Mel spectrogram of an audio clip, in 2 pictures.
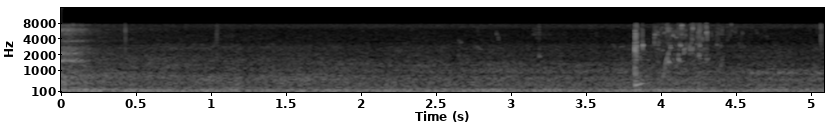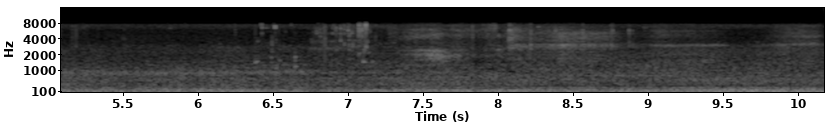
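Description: Shallow water lapping and trickling against the rocks at the water's edge, over a steady low hum. There is a single sharp click about four seconds in.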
